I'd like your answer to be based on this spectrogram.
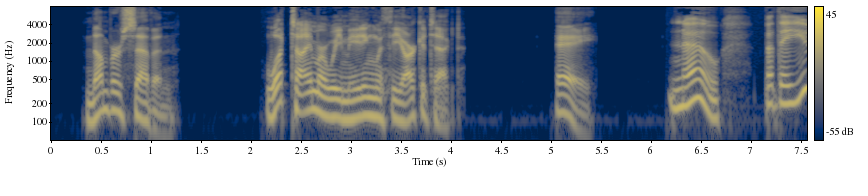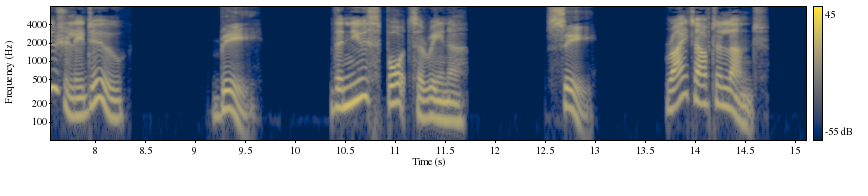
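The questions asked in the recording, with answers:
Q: What time are we meeting with the architect?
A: C: Right after lunch.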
